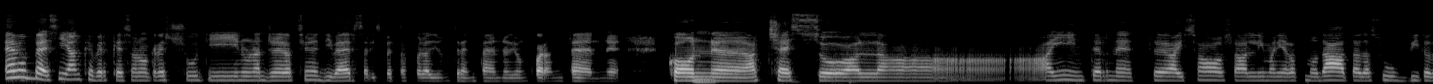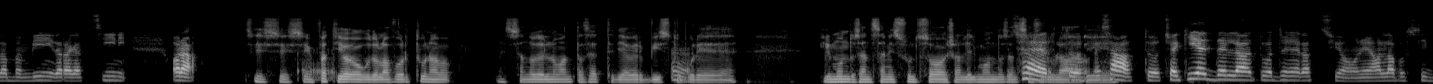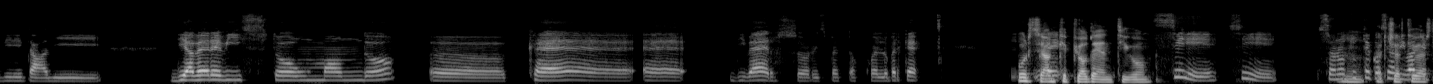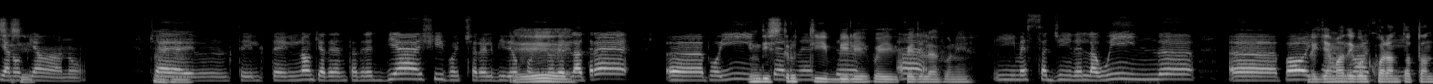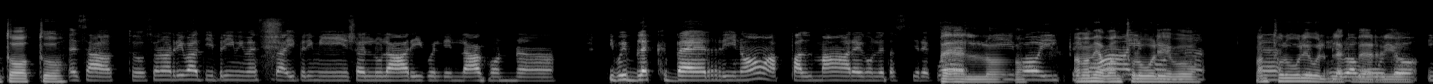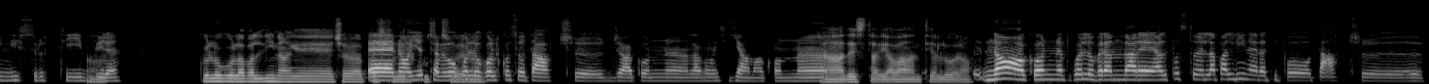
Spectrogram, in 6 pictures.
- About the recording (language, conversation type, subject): Italian, unstructured, Che cosa ti fa sentire più autentico?
- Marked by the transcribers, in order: other noise; tapping; drawn out: "alla"; swallow; "Cioè" said as "ceh"; lip smack; drawn out: "Eh"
